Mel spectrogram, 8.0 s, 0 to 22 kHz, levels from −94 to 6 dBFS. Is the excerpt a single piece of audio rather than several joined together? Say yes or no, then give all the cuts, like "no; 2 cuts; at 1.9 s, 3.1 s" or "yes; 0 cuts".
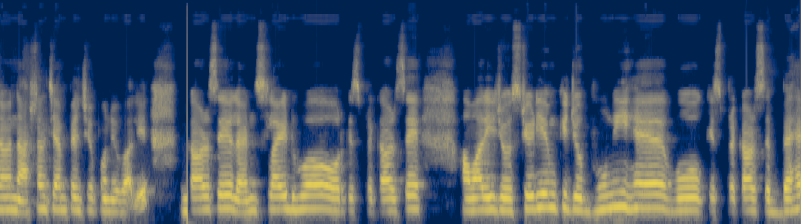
no; 1 cut; at 1.8 s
